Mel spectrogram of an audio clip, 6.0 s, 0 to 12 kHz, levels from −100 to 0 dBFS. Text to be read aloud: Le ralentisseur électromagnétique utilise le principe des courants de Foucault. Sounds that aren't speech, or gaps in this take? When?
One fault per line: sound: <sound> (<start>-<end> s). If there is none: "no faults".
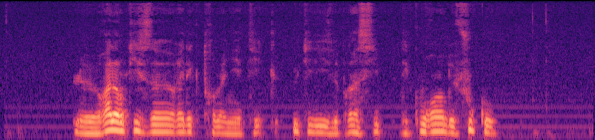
no faults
